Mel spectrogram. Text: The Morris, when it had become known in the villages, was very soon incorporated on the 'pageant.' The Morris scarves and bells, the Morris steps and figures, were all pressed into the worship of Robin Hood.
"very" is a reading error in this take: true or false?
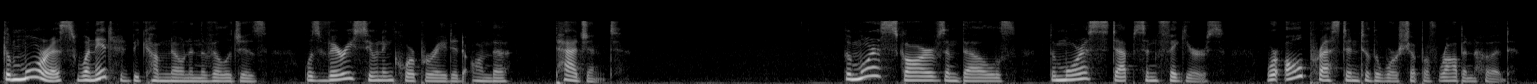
false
